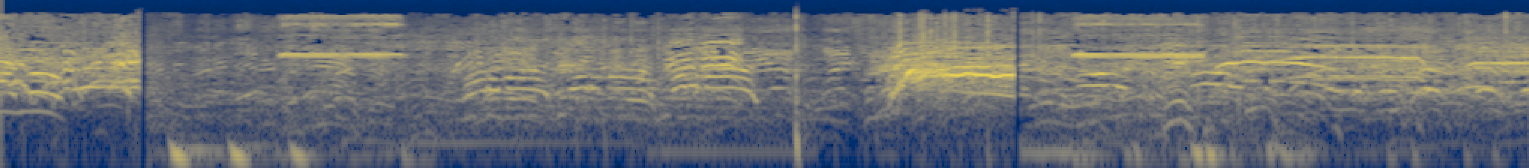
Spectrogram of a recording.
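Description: A large outdoor crowd shouts and cheers loudly.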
